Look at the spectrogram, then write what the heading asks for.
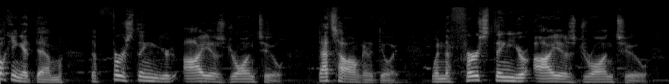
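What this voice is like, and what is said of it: Usual voice. Nothing is said of it.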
